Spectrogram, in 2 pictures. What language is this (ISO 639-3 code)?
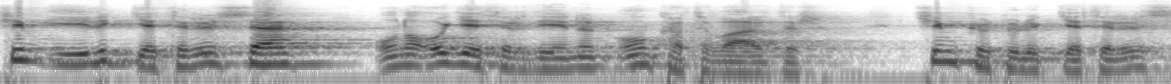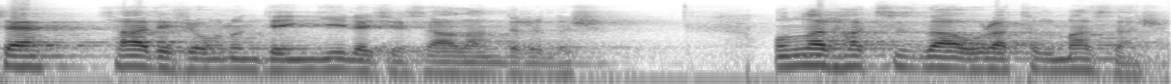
tur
